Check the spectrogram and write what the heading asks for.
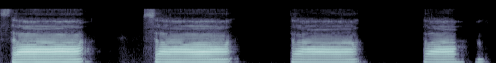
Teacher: জিব্বার আগা উপরে দুই দাঁতের আগার সঙ্গে লাগাবেন। লাগিয়ে হালকা বাতাস বের করে এক আলিফটা নিয়ে নরম করে উচ্চারণ করবেন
